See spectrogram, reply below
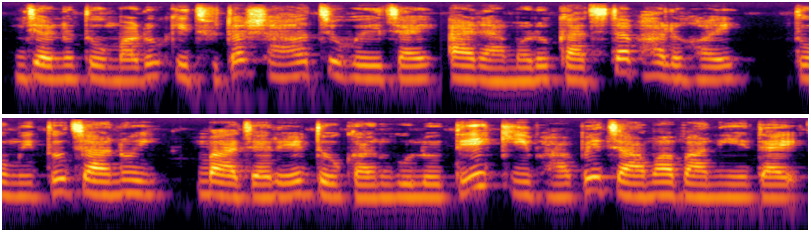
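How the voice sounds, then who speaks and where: A woman's voice: medium pitch, darkish tone, natural voice. A woman voicing a friendly, chatty neighbour woman in a moral cartoon, speaking in a familiar way. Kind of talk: Bengali moral cartoon voice acting.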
